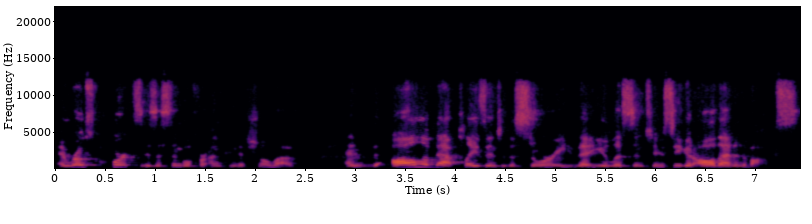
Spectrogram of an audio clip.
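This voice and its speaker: A woman's voice: mid-range voice, fairly quick, poor audio. A woman talking casually as an interview guest, explaining her work in a chatty way. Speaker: podcast guest, audio drama producer.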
